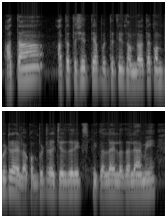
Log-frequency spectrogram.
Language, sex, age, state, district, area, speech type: Goan Konkani, male, 45-60, Goa, Ponda, rural, spontaneous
